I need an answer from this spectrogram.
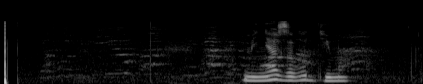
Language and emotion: Russian, neutral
